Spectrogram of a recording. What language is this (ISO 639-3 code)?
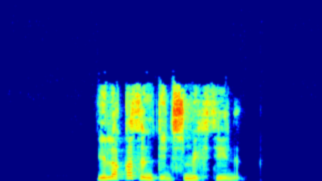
kab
